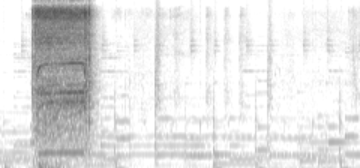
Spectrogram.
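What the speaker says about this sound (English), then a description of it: "Hopefully I can just drill a hole." A power drill whines loudly for about a second as it bores a hole in a woodworking setting, then the work settles into quiet knocks and small tool clatter nearby.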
